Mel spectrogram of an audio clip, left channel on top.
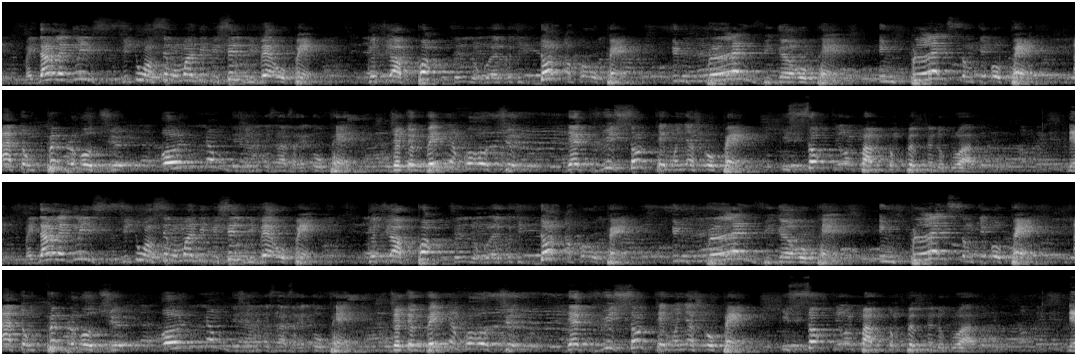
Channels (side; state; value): both; normal; correlation 0.77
